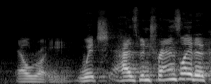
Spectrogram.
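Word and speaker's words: El Roi: say R oi Roy and most people would pronounce it l Roy which kind of sounds like a dude from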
